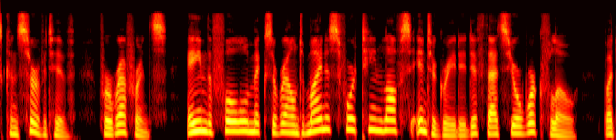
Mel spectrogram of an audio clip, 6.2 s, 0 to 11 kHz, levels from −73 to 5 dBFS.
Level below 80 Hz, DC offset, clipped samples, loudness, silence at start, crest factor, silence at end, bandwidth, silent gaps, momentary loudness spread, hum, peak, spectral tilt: -60 dBFS; under 0.1%; under 0.1%; -17 LUFS; 0.05 s; 16 dB; 0 s; 8.2 kHz; none; 8 LU; none; 0 dBFS; -5 dB/octave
